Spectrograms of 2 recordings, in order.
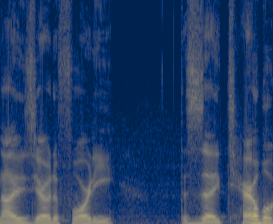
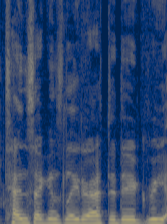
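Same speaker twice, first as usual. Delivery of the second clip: usual speaking voice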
